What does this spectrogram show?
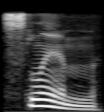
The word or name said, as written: slim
